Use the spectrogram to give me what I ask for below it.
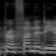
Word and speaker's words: profundity: If you've never been without, then you won't understand the profundity, is that how you say it? – Mm-hmm. – Okay, the profundity of this, how absolutely this changes your life."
